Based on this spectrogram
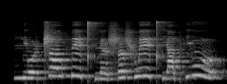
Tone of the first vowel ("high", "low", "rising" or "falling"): rising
